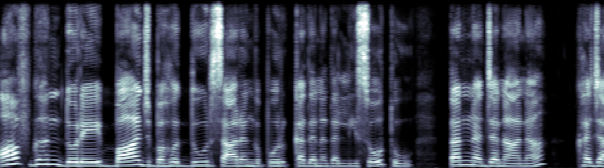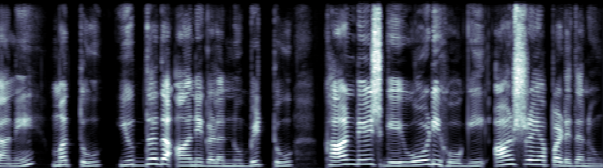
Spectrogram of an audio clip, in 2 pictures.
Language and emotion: Kannada, neutral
